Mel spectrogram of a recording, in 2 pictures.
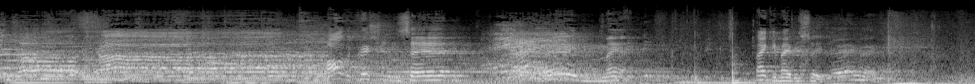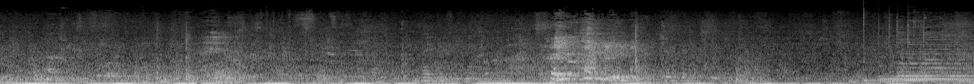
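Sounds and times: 
people murmuring and talking: 0.0 - 19.4
speech: 3.6 - 6.6, 7.6 - 9.1, 15.2 - 16.2
train passing: 5.9 - 18.5.

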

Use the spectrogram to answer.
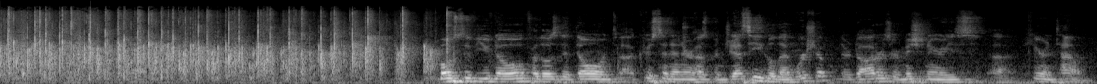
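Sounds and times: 
room full of people applauding: 0.0 - 4.5
speech: 4.4 - 10.9.

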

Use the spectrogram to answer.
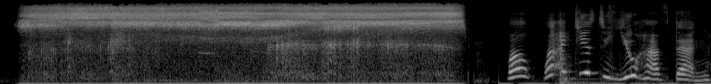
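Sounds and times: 
loud steady hissing sizzle of the burning sun: 0.1 - 4.7
speech: 5.1 - 7.1.

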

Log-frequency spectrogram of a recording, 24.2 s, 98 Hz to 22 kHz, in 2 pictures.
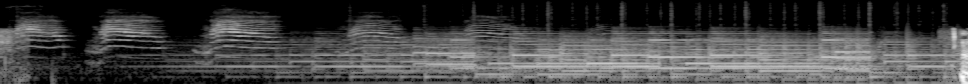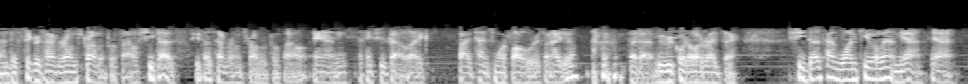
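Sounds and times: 
cat meowing: 0.0 - 3.6, 4.2 - 5.2, 5.8 - 6.6
steady rhythmic mechanical or musical backdrop with tonal layers: 3.6 - 24.1
speech: 12.0 - 21.4, 22.1 - 24.1.

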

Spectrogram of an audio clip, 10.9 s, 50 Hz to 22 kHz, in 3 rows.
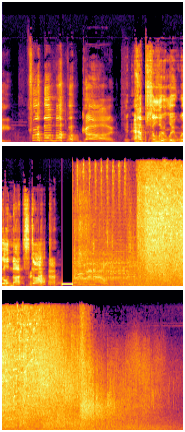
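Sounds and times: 
speech: 0.0 - 5.8
bomb explosion in an action movie with rumble and debris: 6.1 - 10.8.

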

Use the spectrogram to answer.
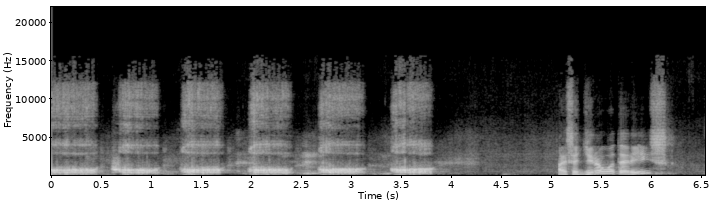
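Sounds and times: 
voice imitating a pounding heartbeat and rushing blood in the ears: 0.0 - 3.9
speech: 5.1 - 6.3.

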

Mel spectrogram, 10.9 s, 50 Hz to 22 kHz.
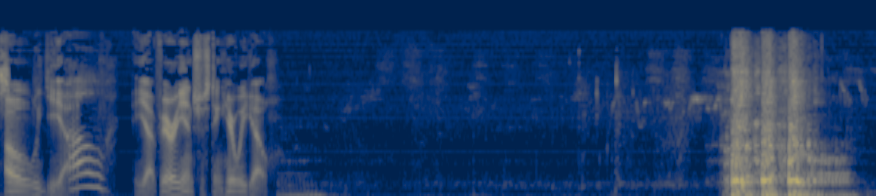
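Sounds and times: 
speech: 0.0 - 3.6
lion roaring: 9.0 - 10.8.

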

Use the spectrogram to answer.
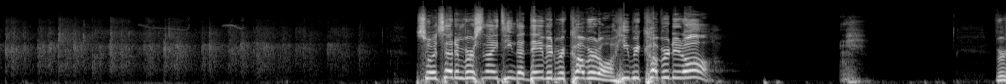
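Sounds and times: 
church audience clapping in a morning service: 0.0 - 4.0
speech: 4.2 - 7.2.

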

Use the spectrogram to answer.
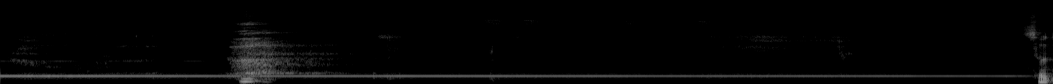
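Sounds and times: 
steady low hum: 0.0 - 10.2
deliberate yawn as a mindful yawning exercise: 2.3 - 3.4
speech: 10.3 - 10.5.

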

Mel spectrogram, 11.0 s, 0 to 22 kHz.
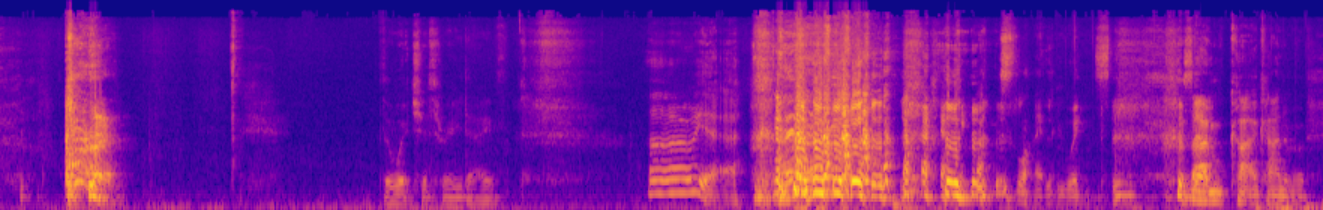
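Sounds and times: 
person coughing: 0.5 - 1.1
speech: 3.2 - 4.7, 5.4 - 11.0
laughter: 6.3 - 8.6.

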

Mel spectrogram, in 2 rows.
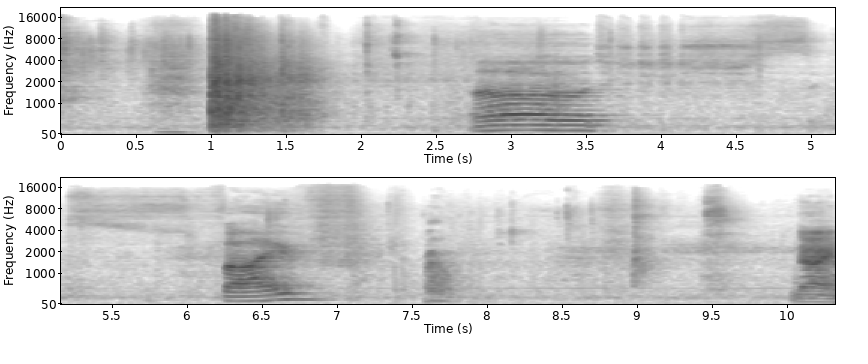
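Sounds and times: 
dice rolled for defense in a game clattering onto a hard surface: 0.0 - 2.6
speech: 2.8 - 3.7.

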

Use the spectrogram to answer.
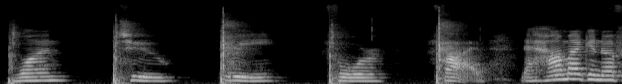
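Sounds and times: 
speech: 0.2 - 6.2
back slaps between shoulder blades: 1.2 - 1.4, 2.2 - 2.6, 3.3 - 3.8, 4.4 - 4.9.

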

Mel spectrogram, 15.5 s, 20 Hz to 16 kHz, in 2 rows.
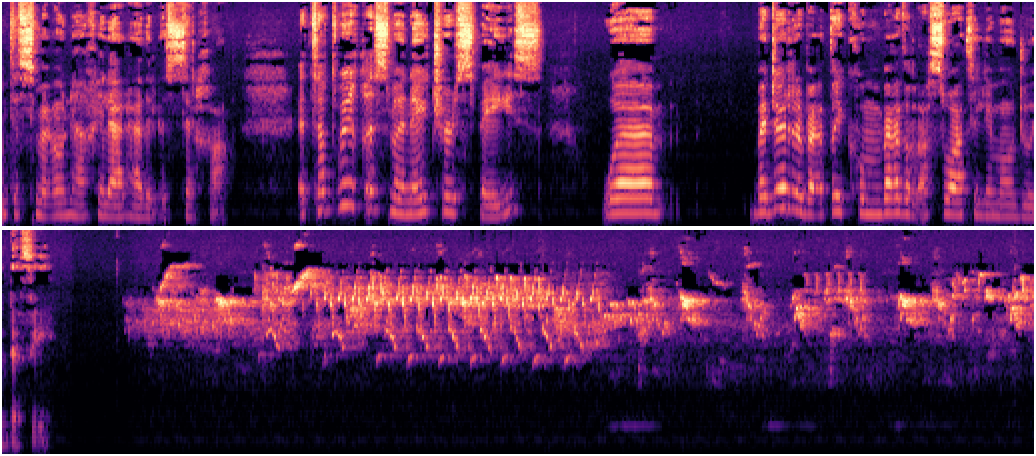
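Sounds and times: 
speech: 0.0 - 8.2
sparrows chirping: 8.6 - 15.4.

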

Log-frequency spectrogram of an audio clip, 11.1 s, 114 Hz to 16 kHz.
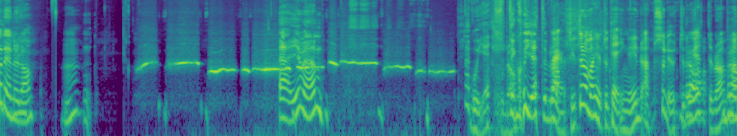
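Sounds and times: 
speech: 0.0 - 1.5, 4.2 - 5.0, 7.0 - 11.0
person whistling national anthem while eating an almond biscuit: 2.0 - 6.9.

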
